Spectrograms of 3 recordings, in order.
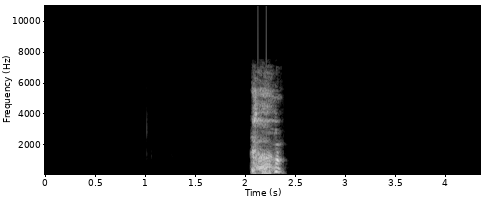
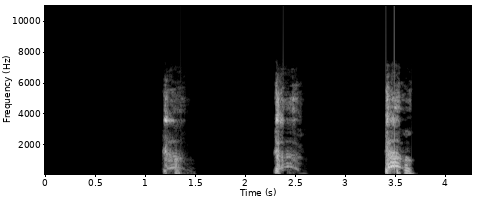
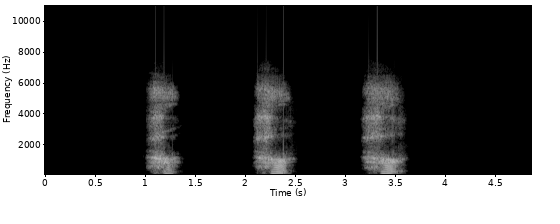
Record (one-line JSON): {"cough_length": "4.4 s", "cough_amplitude": 28354, "cough_signal_mean_std_ratio": 0.21, "three_cough_length": "4.3 s", "three_cough_amplitude": 30928, "three_cough_signal_mean_std_ratio": 0.26, "exhalation_length": "4.9 s", "exhalation_amplitude": 15432, "exhalation_signal_mean_std_ratio": 0.35, "survey_phase": "beta (2021-08-13 to 2022-03-07)", "age": "45-64", "gender": "Male", "wearing_mask": "No", "symptom_none": true, "smoker_status": "Never smoked", "respiratory_condition_asthma": false, "respiratory_condition_other": false, "recruitment_source": "REACT", "submission_delay": "1 day", "covid_test_result": "Negative", "covid_test_method": "RT-qPCR"}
